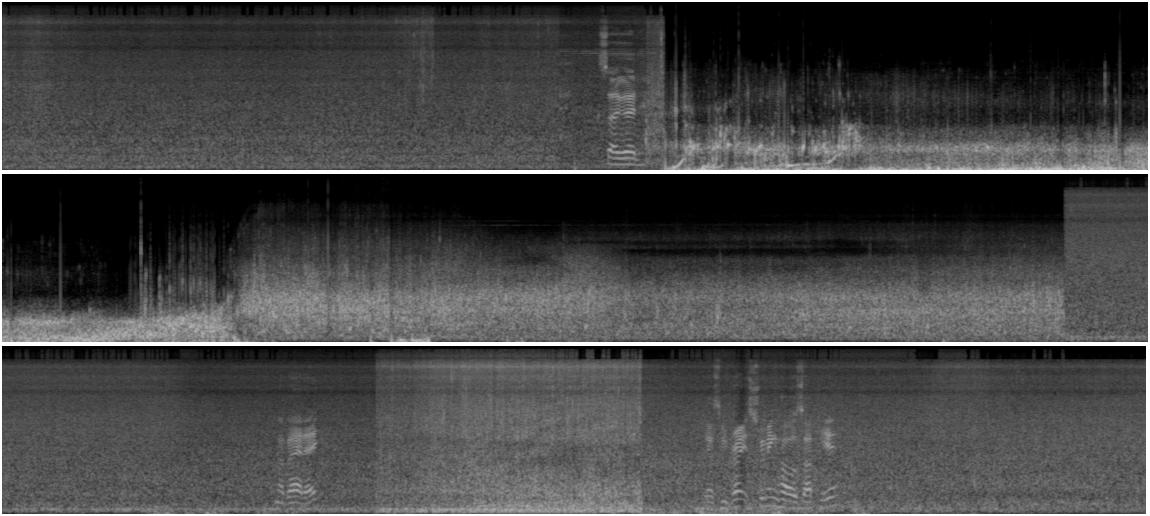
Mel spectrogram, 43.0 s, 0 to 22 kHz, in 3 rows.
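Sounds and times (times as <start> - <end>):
waterfall rushing: 0.0 - 8.3, 27.6 - 42.9.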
